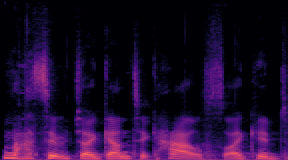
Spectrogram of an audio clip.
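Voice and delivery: ordinary delivery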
